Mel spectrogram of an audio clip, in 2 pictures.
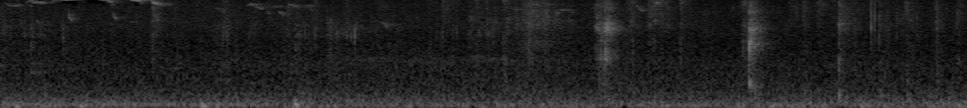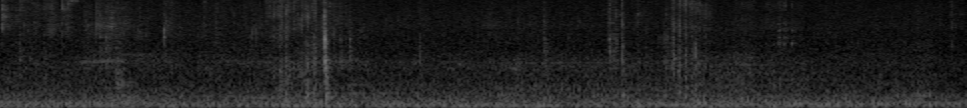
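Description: Faint background with a high, thin bird call about half a second in and about five short, sharp ticks spread a second or more apart.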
